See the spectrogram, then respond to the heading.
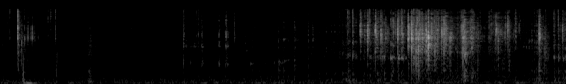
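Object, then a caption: Bar of olive-oil soap. A blade scrapes and shaves flakes off a solid, hand-held green stamped olive-oil soap bar. Sparse, quiet scratchy ticks give way after about three seconds to a denser, louder run of bright, crisp shaving and crackling that peaks near the four-second mark.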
